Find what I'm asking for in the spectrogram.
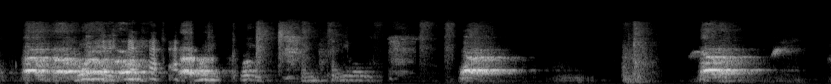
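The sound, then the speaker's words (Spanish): A small female dog barks a few sharp times at home, breaking into ongoing conversation; the barks are brief and mixed in with the talking. “un segundo, ladra mi perrita”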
